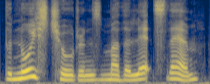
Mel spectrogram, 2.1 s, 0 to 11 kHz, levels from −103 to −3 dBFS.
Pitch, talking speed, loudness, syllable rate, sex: 205 Hz, 170 wpm, -20 LUFS, 4.7 syllables/s, female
